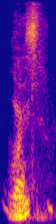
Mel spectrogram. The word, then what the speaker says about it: Route: the canning stock route rout stock route Y Route I don't know I've never know it's r o u t e I always pronounce it rout either all yeah you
